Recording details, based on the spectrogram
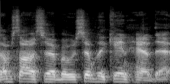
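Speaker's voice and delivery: normal talking voice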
